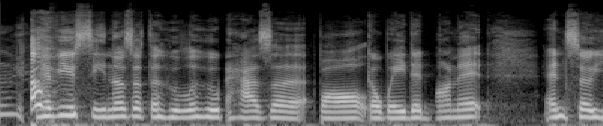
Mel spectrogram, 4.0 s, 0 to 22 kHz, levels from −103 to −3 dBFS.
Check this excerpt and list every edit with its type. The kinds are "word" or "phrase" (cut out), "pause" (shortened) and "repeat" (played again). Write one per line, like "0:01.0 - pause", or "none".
0:01.0 - word
0:01.5 - word
0:02.1 - word
0:02.4 - word
0:02.9 - word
